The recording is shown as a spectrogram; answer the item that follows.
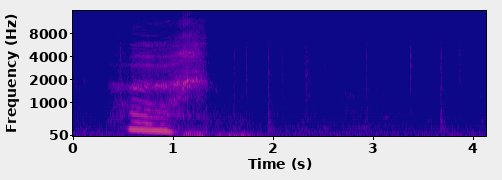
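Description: A woman's voiced sigh, falling in pitch and lasting about a second, about half a second in. Faint scattered clicks follow.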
